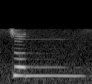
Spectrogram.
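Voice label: "zeon1", Cantonese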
